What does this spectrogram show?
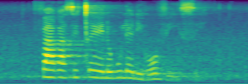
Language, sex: Swati, female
